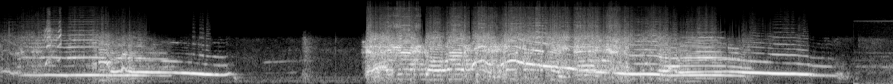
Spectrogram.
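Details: Dogs howling loudly: long wavering wails that slide downward in pitch, a first howl, a brief pause, then a longer one with overlapping voices.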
